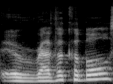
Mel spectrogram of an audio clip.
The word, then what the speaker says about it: irrevocable: have a question about whether irrevocable sounds like revoke and it doesn't so revoke has the o sound and a schwa here revoke second syllable stress but irrevocable is stressed on the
